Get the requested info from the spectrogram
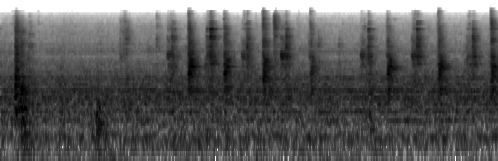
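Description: Irregular metallic clinks and clanks of tools and engine parts knocking against metal: a sharp one just after the start, then scattered runs of lighter clinks.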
